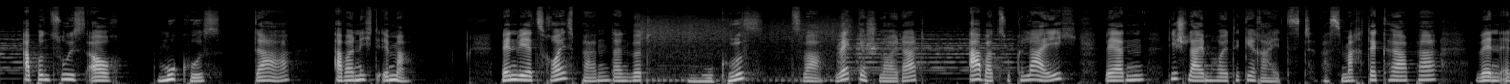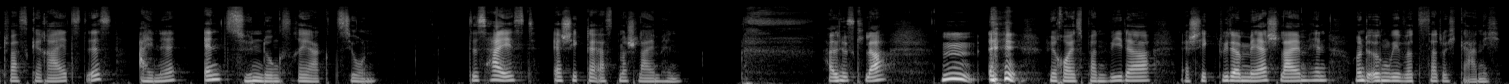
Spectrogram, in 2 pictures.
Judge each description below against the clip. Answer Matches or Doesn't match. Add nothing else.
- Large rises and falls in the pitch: Doesn't match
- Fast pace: Doesn't match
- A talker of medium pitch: Matches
